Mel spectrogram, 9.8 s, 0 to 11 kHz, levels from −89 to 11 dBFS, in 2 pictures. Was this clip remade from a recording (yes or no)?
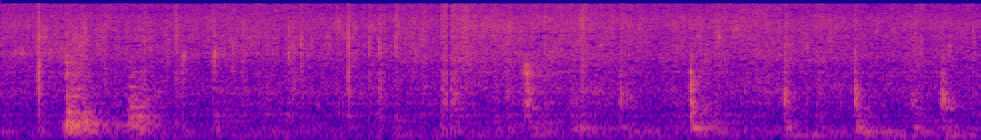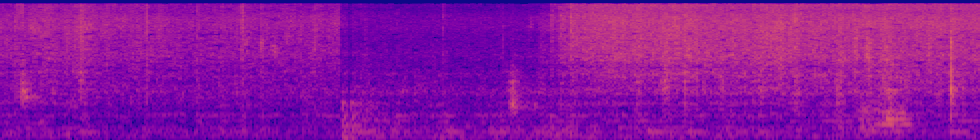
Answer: no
